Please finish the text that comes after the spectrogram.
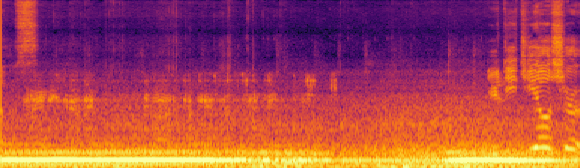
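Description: A car engine droning at high RPM while driving through Bakersfield, California, a loud steady hum that swells and eases, heard alone at close range.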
